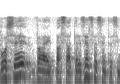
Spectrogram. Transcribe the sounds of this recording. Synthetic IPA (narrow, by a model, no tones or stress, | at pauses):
vosevajpasat̪ɾezeɾsɐsent̪əsiŋ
